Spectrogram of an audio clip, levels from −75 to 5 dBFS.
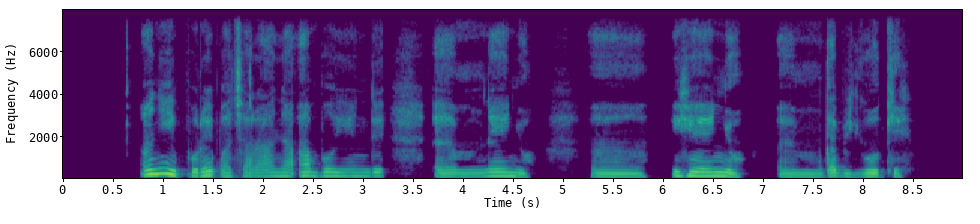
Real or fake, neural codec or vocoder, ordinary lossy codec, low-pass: real; none; none; none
